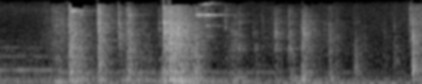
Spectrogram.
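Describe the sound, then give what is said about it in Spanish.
The glass door of a room is flung open with force, giving a loud rattling crash in the middle, surrounded by lighter clatters and a brief high squeak. No voices. “Los dos hombres flotaban en sus asientos pero en aquel instante eh, se abrió con fuerza la puerta de cristales de la sala.”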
